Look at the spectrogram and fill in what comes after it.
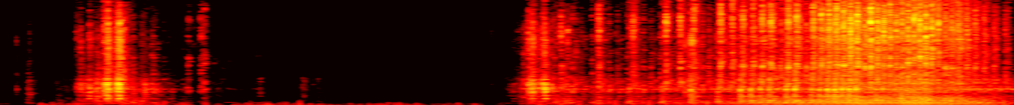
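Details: Toro Personal Pace self-propelled push mower, sitting four years, good oil and compression, spark plug checked: pull-start catches and rises to a steady, even drone; starts and runs fine.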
